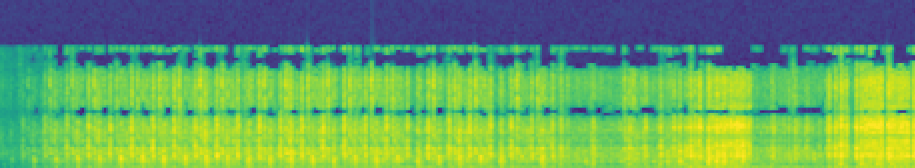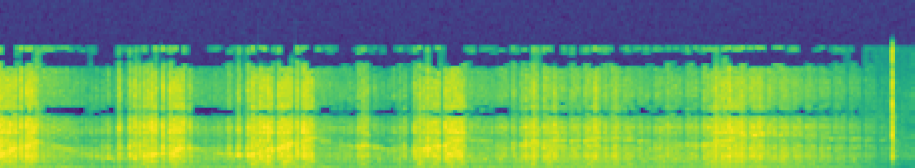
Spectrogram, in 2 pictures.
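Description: Old vehicle's engine running, revved up and down several times while its exhaust blows black smoke; the sound cuts off abruptly near the end.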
